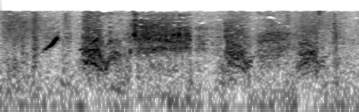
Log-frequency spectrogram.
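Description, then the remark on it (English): A dog barks aggressively in a rapid string of four or five harsh, loud barks, with no one speaking. “Hey, man, you got a rabid dog back here.”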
